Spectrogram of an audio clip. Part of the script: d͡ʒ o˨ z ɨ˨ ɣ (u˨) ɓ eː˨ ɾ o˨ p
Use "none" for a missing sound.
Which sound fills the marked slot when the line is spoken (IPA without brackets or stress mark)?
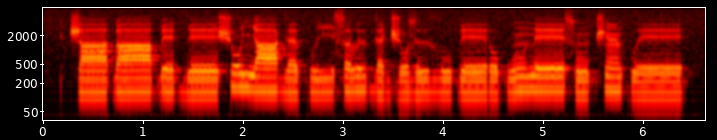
u˨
